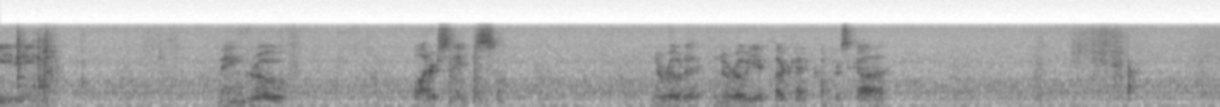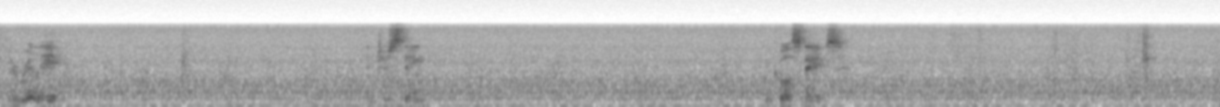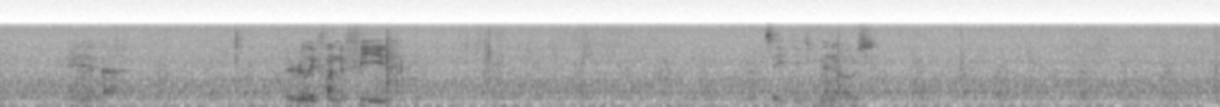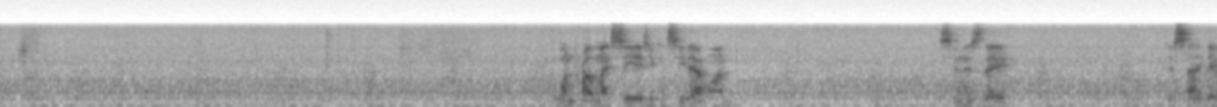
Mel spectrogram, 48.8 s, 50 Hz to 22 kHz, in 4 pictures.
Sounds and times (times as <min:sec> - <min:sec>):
Speech: 0:00.0 - 0:00.6, 0:02.1 - 0:03.0, 0:04.1 - 0:05.1, 0:06.5 - 0:09.0, 0:12.2 - 0:13.0, 0:15.8 - 0:16.6, 0:19.8 - 0:20.8, 0:25.0 - 0:25.8, 0:27.2 - 0:28.5, 0:32.0 - 0:33.3, 0:42.1 - 0:44.0, 0:46.0 - 0:46.8, 0:48.2 - 0:48.7.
